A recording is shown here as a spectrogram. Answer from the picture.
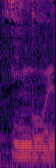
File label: "ingul", tlacochahuaya; animals; male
